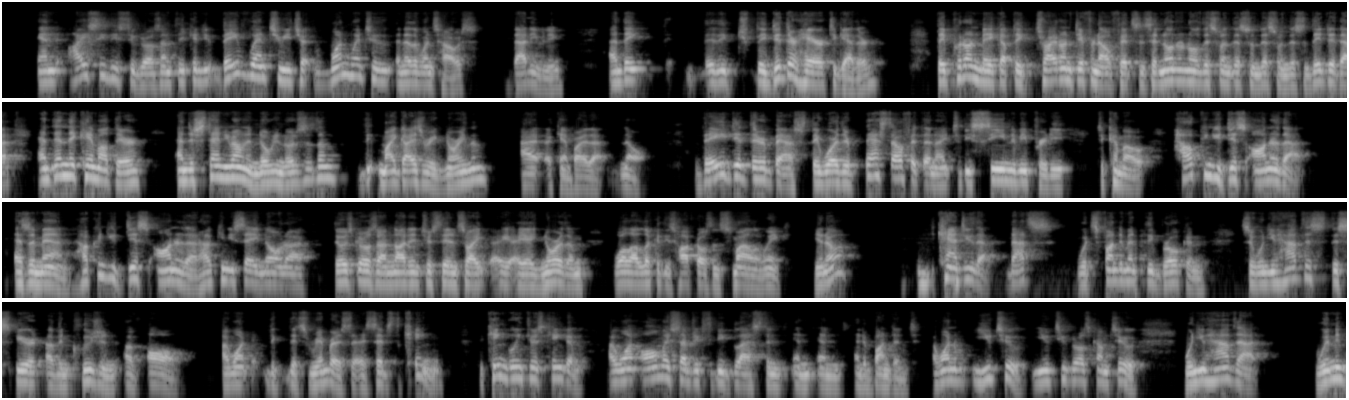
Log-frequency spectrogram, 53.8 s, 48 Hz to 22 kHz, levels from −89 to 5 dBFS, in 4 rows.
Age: 50-69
